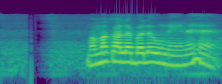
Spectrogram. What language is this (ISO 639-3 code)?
sin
